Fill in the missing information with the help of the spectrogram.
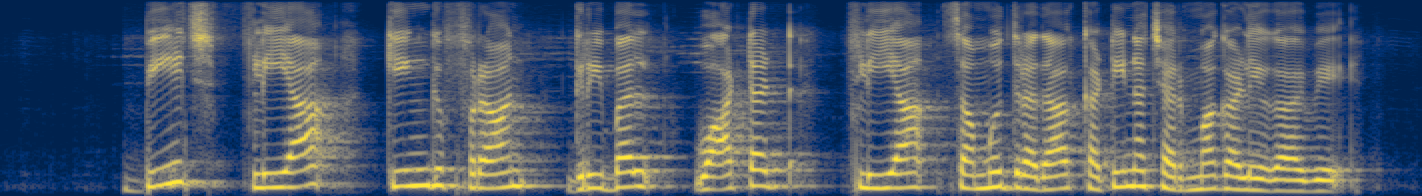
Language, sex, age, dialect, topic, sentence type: Kannada, female, 41-45, Mysore Kannada, agriculture, statement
